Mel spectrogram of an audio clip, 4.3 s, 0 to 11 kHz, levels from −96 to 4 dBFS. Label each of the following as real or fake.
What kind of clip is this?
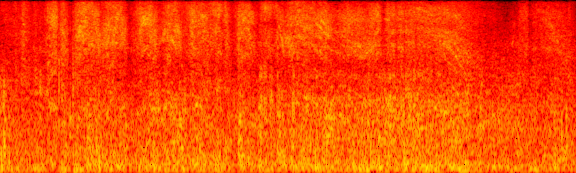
real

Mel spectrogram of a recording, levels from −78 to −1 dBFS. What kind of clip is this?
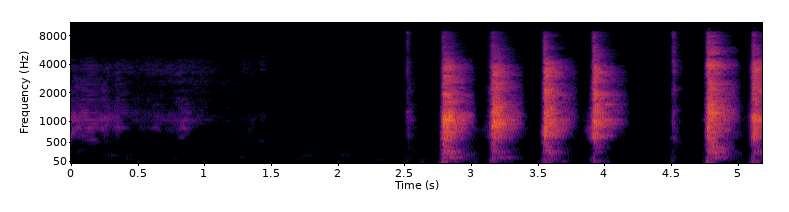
fake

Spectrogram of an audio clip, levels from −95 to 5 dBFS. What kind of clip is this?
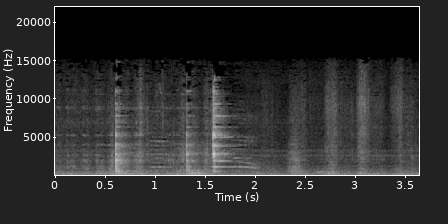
real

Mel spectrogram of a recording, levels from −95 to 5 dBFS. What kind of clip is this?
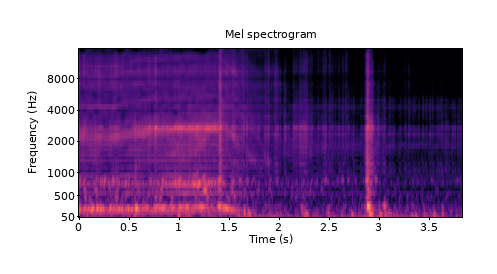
fake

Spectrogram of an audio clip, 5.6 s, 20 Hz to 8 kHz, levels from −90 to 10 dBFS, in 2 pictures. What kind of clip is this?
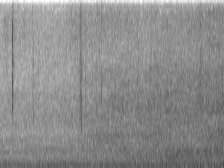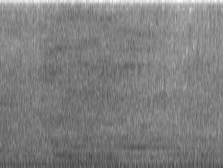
real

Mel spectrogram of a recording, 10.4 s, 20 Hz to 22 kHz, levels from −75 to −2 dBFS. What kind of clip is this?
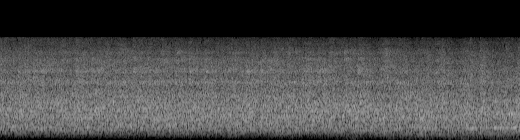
real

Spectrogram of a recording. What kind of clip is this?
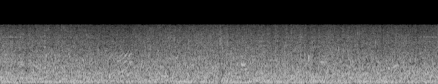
real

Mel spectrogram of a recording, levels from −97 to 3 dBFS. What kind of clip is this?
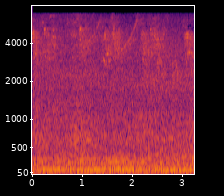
fake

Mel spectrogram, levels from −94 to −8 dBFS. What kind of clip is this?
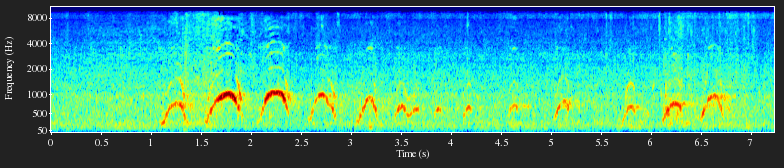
fake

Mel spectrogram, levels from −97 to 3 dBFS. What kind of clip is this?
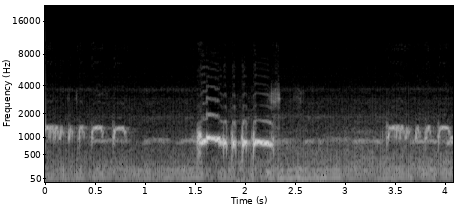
fake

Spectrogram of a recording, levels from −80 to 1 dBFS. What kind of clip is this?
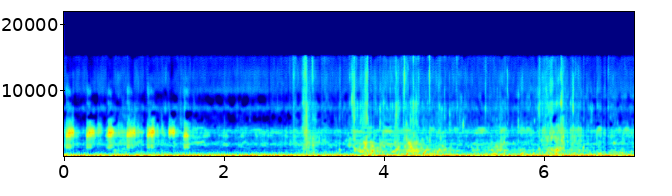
fake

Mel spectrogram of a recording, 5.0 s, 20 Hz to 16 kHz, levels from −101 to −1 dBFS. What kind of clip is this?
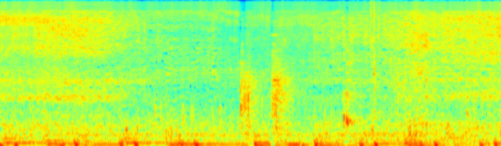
fake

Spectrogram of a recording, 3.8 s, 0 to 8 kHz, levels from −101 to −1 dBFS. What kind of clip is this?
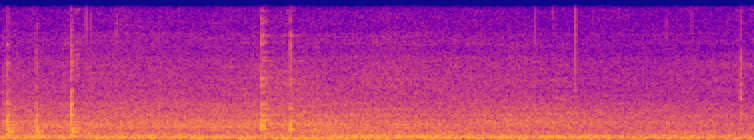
real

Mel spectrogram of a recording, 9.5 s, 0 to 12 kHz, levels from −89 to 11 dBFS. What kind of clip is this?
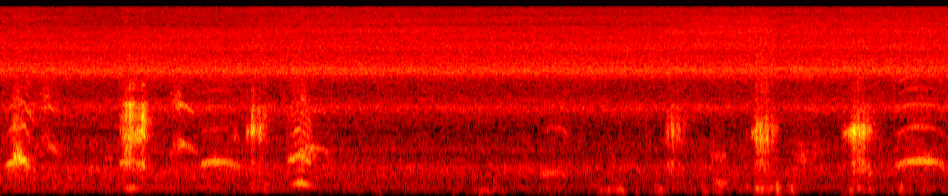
fake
